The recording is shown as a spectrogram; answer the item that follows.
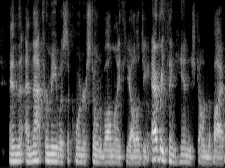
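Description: A man with a Canadian accent and an unremarkable speaking voice talks at a fairly quick pace and medium pitch, with ordinary pitch variation. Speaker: former pastor and cartoonist. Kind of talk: interview conversation.

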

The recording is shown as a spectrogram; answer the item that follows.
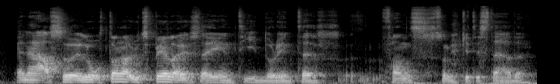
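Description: A man with a very deep, low pitch speaks at a moderate pace. Noticeable background noise and audible room echo fill the recording. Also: ordinary pitch variation. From Luleå, northern Sweden. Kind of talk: casual interview.

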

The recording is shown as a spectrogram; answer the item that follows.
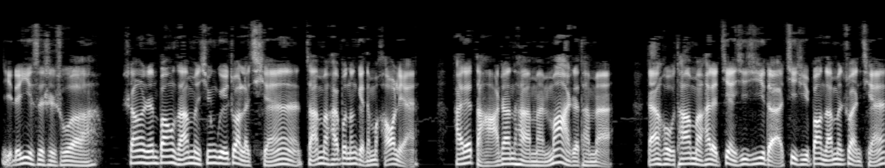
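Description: Using a put-on character voice, a man drawls at a moderate pace with a medium pitch and very even loudness. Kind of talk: casual, sarcastic. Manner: lazy drawling.

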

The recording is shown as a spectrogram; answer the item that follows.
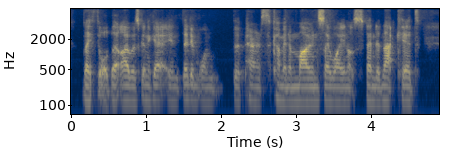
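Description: Speaking with an Essex accent, a man uses a bright, sharp tone at medium pitch. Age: 30s. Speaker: stand-up comedian. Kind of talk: interview.

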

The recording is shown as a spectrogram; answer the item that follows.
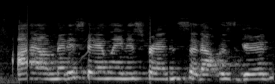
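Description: Through noticeable background noise, a woman speaks in a high pitch. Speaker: reality TV contestant, podcast guest.

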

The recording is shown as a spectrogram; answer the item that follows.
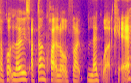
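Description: Speaking with a British accent, a woman keeps to a medium pitch. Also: very clean recording, silent background. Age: 20s. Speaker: entrepreneur and blogger. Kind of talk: casual chat.

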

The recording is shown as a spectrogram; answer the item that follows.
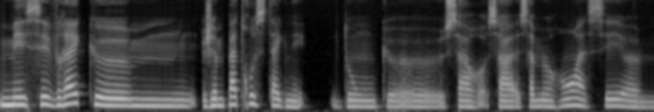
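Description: A woman with an unremarkable speaking voice and a fairly low pitch keeps her intonation fairly even in a very clean recording with a silent background. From France and England (half English, half French). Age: 30s. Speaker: fashion tech entrepreneur. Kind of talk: casual interview chat.

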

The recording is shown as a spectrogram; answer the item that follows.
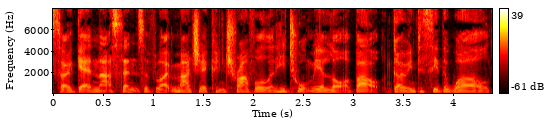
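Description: A woman's very deep, low voice in a southern English accent at a very fast pace, over a very clean recording with a silent background. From southern England, Kent. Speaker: TV presenter and radio DJ. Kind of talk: casual chat.

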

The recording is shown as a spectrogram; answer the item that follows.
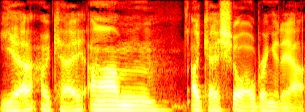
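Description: The speaker is a man with an Australian accent. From remote Western Australia (Kimberley, outback). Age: 20s. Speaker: journalist. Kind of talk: casual chat.

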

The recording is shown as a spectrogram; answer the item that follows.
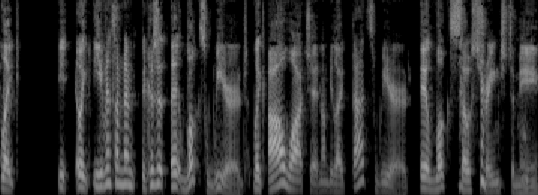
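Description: Using an American accent, a man speaks at a moderate pace with a fairly high pitch, vocal fry, and very wide pitch swings. The sound is dry and close with no echo, and the background is quiet. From Boston. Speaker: comedian and figure skater. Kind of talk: casual chat.

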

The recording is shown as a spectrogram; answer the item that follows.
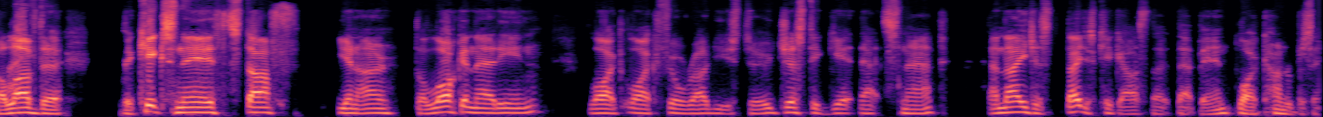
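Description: A man with an Australian accent at a medium pitch and moderate pace, fairly even in intonation, with a dry, close sound with no echo and a quiet background. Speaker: metal band musician. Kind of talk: casual interview. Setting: in a car.

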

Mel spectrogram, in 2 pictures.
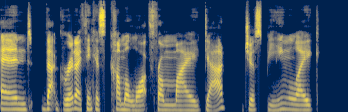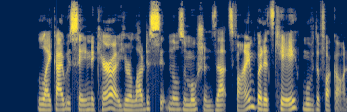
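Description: A woman's fairly low voice in a normal speaking voice, with fairly even intonation at a moderate pace. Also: dry, close sound with no echo. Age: 30s. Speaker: podcast co-host, beauty business owner. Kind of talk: casual chat.

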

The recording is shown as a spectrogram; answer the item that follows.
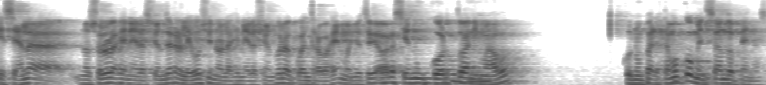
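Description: At a very fast pace, a man with a fairly high pitch and ordinary pitch variation speaks at very even loudness, with audible room echo and noticeable background noise. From Venezuela. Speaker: 3D modeling teacher. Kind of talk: interview.

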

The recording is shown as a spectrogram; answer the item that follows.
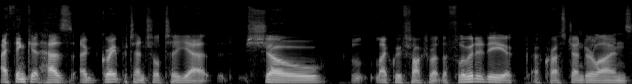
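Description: Heard in a Maritime Canadian accent, the speech moves at a moderate pace with fairly even intonation. The sound is dry and close with no echo, on a very clean recording with a silent background. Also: man, fairly low pitch for a man. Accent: Canadian (Maritimes). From Canada, Nova Scotia. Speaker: drag queen. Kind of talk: casual chat.

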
